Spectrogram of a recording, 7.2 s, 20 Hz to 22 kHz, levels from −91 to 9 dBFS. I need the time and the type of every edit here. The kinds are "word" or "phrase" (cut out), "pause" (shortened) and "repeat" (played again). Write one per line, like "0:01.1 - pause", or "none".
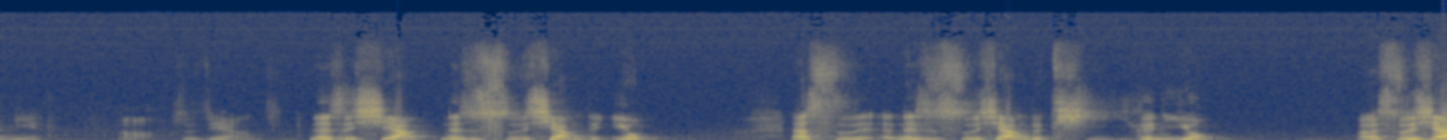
0:01.5 - pause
